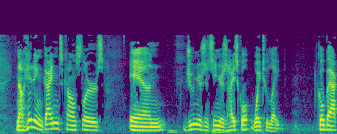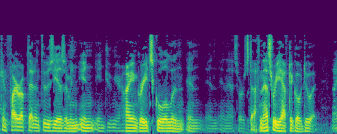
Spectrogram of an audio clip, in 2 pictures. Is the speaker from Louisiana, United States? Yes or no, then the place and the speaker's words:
no; South Dakota, United States; She's from Iowa. I'm from South Dakota. Minnesota's probably a nice compromise.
